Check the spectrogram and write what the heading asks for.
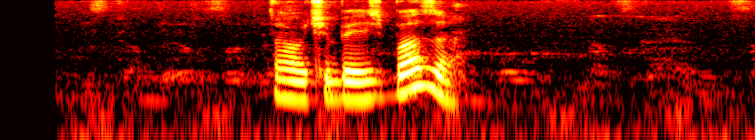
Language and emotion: Russian, neutral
